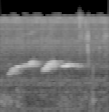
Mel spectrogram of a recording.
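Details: A tame rescue parrot at a rescue centre in Harberton, South Devon, whistling from the kitchen: two clear, gently rising whistles, each about half a second long, with a faint click near the end in a quiet room.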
